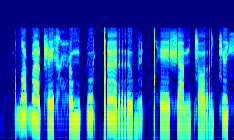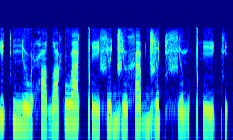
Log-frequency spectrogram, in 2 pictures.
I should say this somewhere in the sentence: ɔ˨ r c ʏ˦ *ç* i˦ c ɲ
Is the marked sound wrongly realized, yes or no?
no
